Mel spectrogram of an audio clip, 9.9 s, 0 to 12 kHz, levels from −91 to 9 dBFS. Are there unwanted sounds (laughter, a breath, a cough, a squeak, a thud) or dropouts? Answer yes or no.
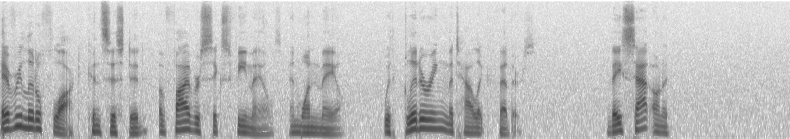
no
